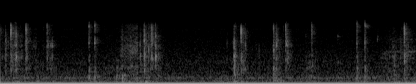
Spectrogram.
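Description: Arrow keys on a computer keyboard are tapped while working in Microsoft Word 2013, giving about a dozen crisp, close clicks in an uneven rhythm with short pauses between them and nothing else heard.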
